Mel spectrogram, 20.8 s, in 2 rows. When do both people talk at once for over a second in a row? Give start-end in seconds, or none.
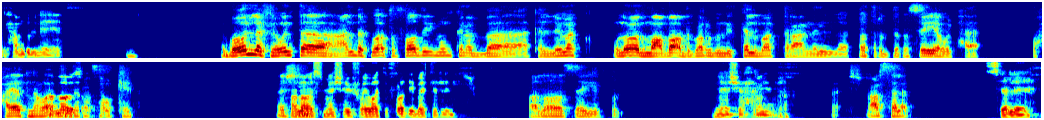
none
